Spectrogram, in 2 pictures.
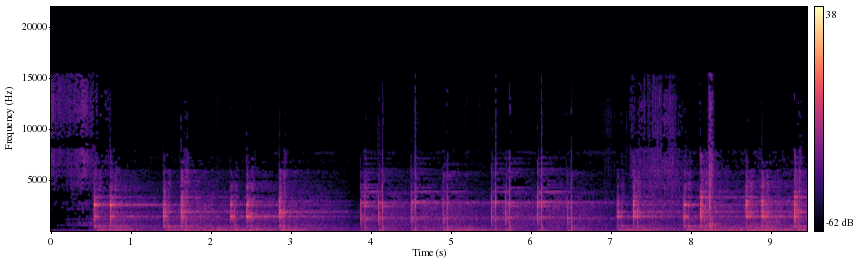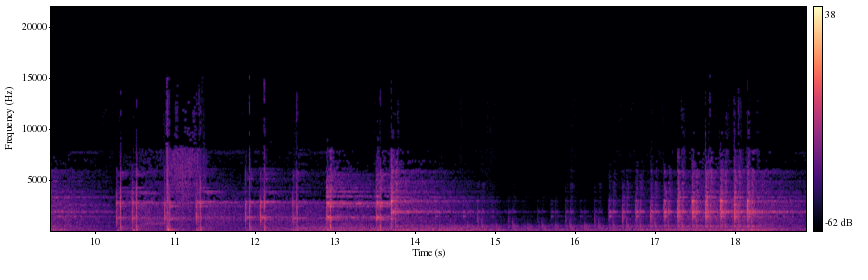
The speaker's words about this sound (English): Without further ado, let's take a listen to these ancient gongs from the very foundation of creation itself. Enjoy.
